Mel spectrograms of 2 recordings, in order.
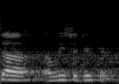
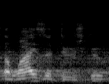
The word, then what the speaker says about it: Eliza Dushku: It's, Alicia Duku. Am I pronouncing that right? I'm not going to give you Alicia Duku. It's Eliza Dushku.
